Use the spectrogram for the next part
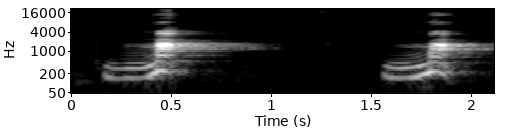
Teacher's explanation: It's a short down sound · the fourth tone is a going down sound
